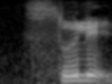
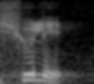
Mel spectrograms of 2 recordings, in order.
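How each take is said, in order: First: The word begins with a plain 's' sound. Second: The word begins with an 'sh' sound.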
